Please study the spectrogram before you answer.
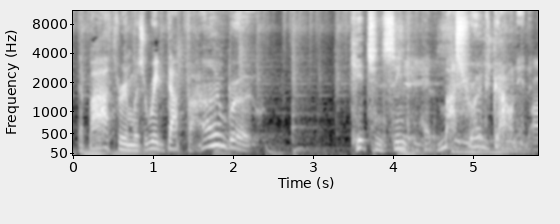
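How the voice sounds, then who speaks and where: Restless, lively Australian drifter. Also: male voice, a little high, a little slow, gravelly, faint music behind, exaggerated voice. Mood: cagey, wry. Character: scruffy, restless male drifter, cagey and excitable. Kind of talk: radio drama acting.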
